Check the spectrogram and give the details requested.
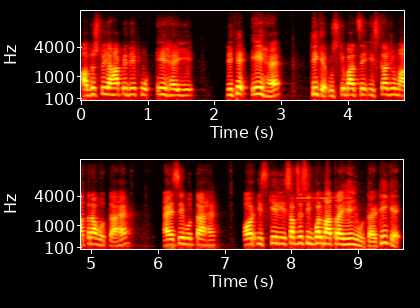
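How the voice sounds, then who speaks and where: A woman teaching a spelling lesson at a whiteboard, patiently spelling words out letter by letter and often checking that her viewers understand. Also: mid-range voice.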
